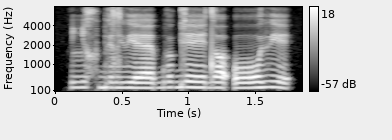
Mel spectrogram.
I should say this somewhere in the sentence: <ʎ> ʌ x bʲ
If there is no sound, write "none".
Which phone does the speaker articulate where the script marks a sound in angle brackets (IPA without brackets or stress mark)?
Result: ʎ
